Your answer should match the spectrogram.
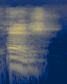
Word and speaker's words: Tej: No, back to T-Dub's point about Trej. And is that how you say it? I always screw it up. Is that right? – Tej. – T-E-J. – Tej. Like if you mispronounce Pez. Pej. Tej.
